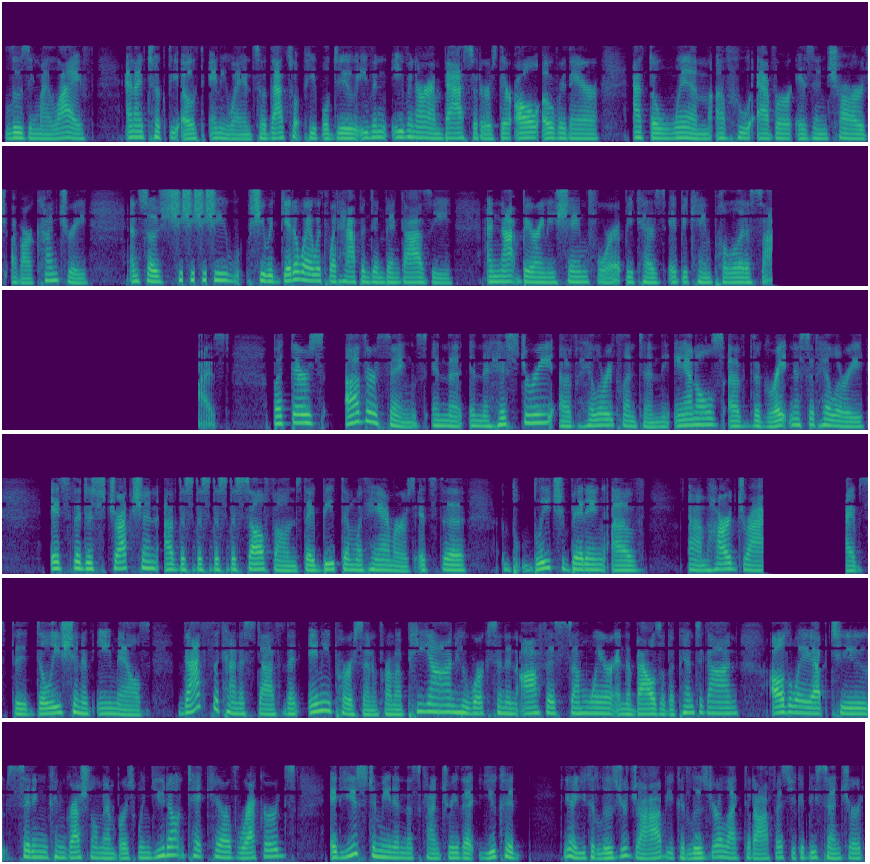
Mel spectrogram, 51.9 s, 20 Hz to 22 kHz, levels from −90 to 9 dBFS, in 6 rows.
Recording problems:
garbled, watery; badly; nothing above 6 kHz
audio stuttering; at 10 s and at 28 s
audio cutting out; at 16 s for 3 s and at 34 s for 1 s

